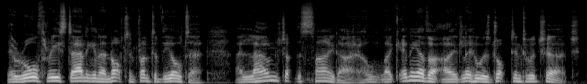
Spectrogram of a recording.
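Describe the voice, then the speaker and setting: A man giving an expressive, theatrical reading of a classic detective story as an audiobook. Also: mid-range voice, quick pace, no room sound. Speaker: audiobook reader. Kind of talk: dramatic storybook narration of a classic detective tale.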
